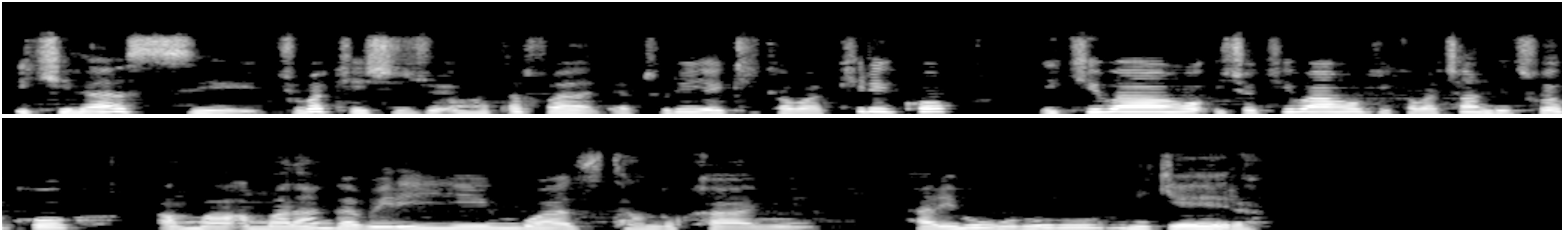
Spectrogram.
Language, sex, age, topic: Rundi, female, 25-35, education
